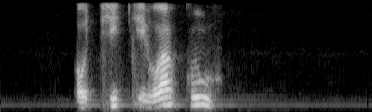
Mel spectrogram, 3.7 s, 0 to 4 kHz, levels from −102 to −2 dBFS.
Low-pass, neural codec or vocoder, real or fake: 3.6 kHz; codec, 24 kHz, 3 kbps, HILCodec; fake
